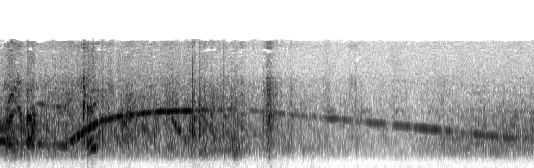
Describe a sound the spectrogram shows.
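A police siren wails, rising and then slowly falling.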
